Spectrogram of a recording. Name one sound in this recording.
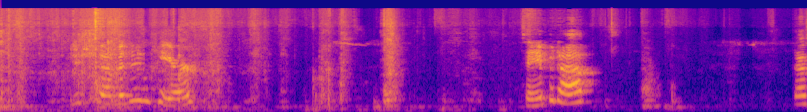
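A cardboard box scrapes and taps against a table.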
